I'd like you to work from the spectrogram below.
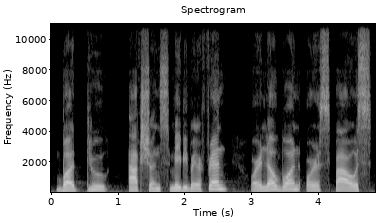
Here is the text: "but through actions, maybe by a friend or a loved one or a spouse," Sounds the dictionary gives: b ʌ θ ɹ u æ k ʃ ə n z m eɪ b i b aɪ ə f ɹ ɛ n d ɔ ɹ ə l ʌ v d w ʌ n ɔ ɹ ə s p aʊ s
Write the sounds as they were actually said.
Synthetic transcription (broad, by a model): b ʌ t ɹ u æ k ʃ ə n s m eɪ b i b aɪ ə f ɹ ɛ n d ɔ ɹ ə l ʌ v w ʌ n ɔ ɹ ə s p aʊ s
